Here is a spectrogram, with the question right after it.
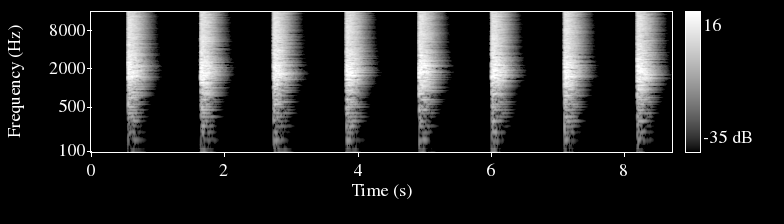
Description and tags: A feedback-induced rattling noise on the upbeat.
percussion, 110bpm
